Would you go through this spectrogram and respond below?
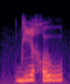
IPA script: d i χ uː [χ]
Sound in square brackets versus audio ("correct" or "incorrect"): incorrect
